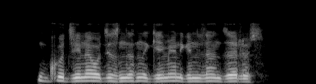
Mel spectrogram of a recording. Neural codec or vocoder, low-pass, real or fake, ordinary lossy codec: none; 7.2 kHz; real; Opus, 32 kbps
